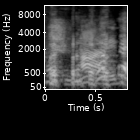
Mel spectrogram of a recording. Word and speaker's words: schneider: Schneider, pronounced Schneide, is US slang for a losing streak, particularly in sports.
